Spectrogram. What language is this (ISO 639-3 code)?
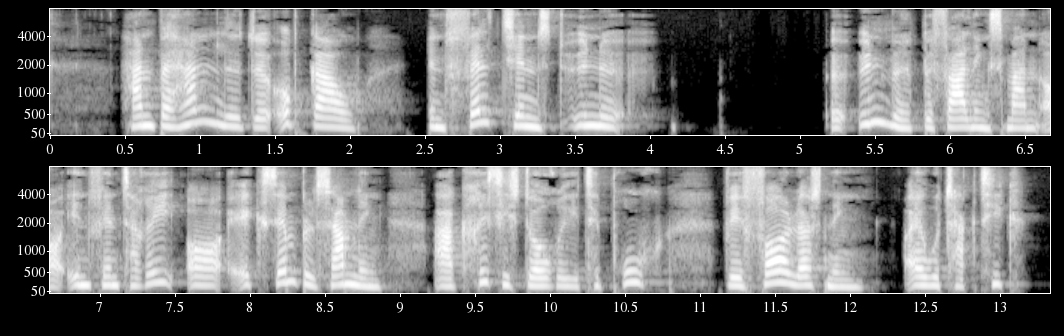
dan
